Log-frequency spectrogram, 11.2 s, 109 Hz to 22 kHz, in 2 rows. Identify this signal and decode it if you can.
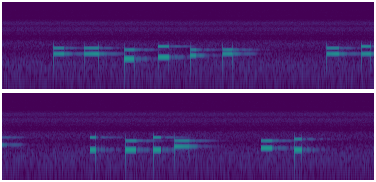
DTMF, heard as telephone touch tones, dialled by hand, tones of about 150 ms. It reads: 00167* 0# 3137 42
